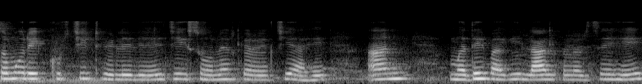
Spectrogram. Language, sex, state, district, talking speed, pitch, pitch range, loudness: Marathi, female, Maharashtra, Pune, 170 wpm, 235 Hz, 225-255 Hz, -17 LUFS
